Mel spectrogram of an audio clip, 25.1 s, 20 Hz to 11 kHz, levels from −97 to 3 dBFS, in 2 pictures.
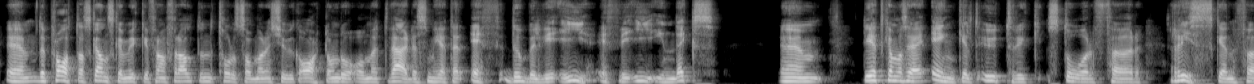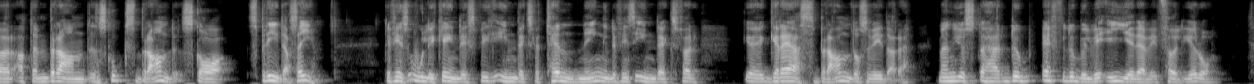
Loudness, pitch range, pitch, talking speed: -22 LUFS, 130-155 Hz, 140 Hz, 140 wpm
